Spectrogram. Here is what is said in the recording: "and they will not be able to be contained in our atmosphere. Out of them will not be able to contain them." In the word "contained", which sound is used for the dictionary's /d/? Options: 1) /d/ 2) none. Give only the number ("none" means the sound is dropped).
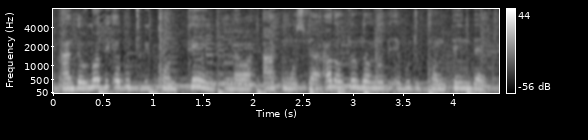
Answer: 1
